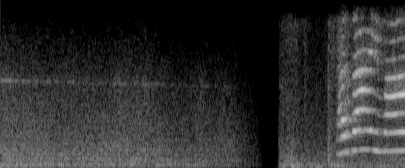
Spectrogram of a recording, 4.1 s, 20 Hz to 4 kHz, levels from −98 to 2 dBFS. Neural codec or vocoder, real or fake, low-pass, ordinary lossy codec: none; real; 3.6 kHz; Opus, 24 kbps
